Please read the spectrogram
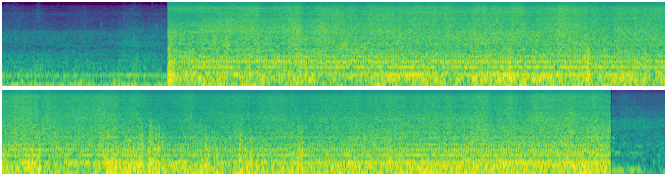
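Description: Motorboat engine running at speed, with rushing water and wind buffeting the microphone. A quieter engine hum gives way abruptly to this much louder run about two and a half seconds in, and it cuts off just as abruptly shortly before the end.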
